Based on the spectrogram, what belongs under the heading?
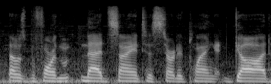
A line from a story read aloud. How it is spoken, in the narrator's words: Hunk replied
